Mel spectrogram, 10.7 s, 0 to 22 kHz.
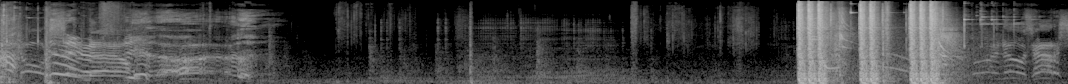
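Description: Bursts of video-game gunfire in Mafia 3, loud and close, with a dense volley of rapid shots packed near the end after quieter stretches where game characters speak and shout.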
